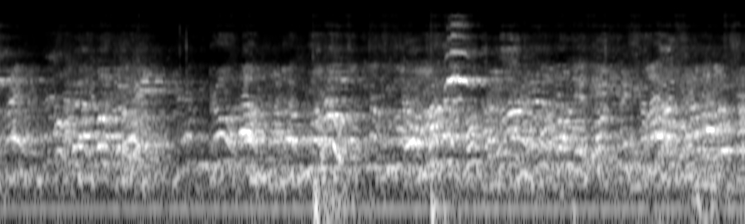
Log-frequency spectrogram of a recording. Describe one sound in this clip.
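Several men talk and call out loudly in a large echoing hall.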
